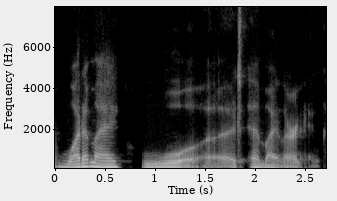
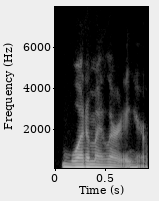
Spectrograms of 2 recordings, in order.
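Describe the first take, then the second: First: Slow, stretched-out "what" in "what am I learning"; exasperated self-questioning, "what" dragged out slowly; drawn-out emphasis. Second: Said in the usual way. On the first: Retold or imitated. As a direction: lean long and heavy on "what", as if asking yourself.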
